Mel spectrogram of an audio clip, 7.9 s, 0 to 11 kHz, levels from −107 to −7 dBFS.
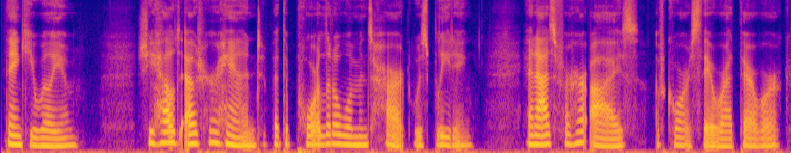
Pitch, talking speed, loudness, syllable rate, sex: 185 Hz, 210 wpm, -23 LUFS, 5.2 syllables/s, female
